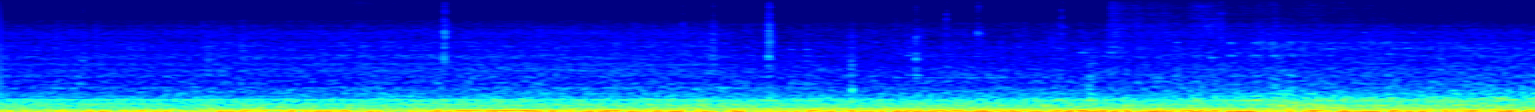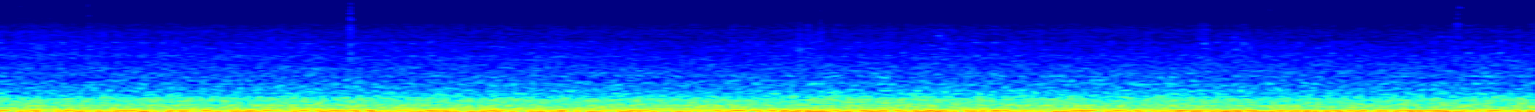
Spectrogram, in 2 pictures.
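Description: Utility van's engine running, heard from inside the cabin as a steady low rumble that grows a little louder about two seconds in. The driver suspects it may be missing slightly on one cylinder.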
